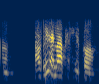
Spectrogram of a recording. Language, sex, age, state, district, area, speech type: Maithili, female, 45-60, Bihar, Samastipur, rural, conversation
